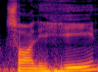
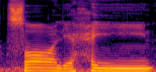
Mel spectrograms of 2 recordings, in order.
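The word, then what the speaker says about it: صالحين: শেষের দিকে সলিহিন যদি এমনটি হয় তাহলে আমাদেরকে পরিবর্তন করতে হবে। এখানে উচ্চারণটি হবে সলিহিন, হা, সলিহিন।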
